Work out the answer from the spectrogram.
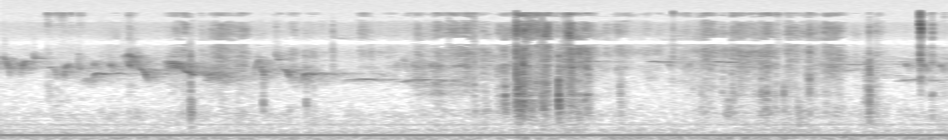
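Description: Small birds chirping faintly over a steady low hum, with a couple of brief clicks about three seconds in.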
